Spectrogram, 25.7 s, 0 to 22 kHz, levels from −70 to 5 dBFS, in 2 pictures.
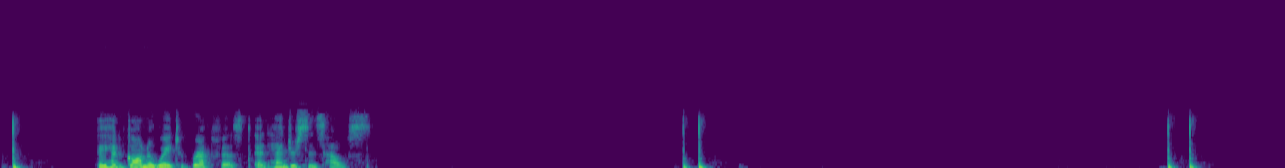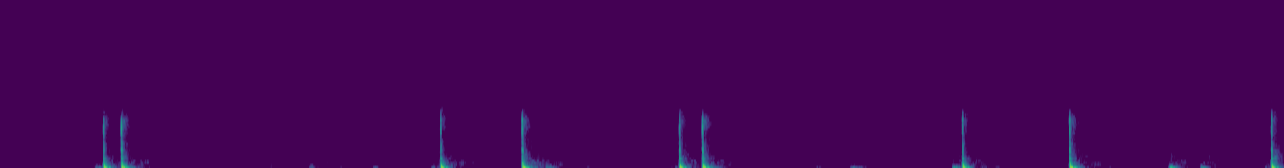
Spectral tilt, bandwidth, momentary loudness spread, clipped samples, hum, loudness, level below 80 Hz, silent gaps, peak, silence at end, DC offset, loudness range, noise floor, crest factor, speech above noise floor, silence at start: -6.5 dB/octave; 7.8 kHz; 21 LU; under 0.1%; none; -21 LUFS; -60 dBFS; none; -2 dBFS; 0.05 s; under 0.1%; 16 LU; under -90 dBFS; 22 dB; over 73 dB; 0.15 s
